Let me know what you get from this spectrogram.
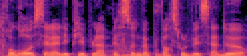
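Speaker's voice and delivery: plain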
